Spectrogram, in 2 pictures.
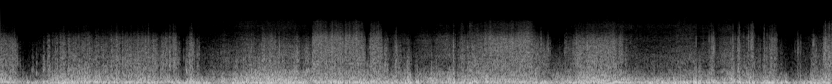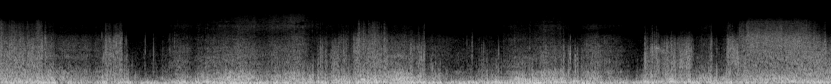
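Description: Wind buffeting the microphone of a camera moving fast downhill, over the hiss of edges carving packed snow. The hiss swells and fades in surges a second or two apart as the rider turns.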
